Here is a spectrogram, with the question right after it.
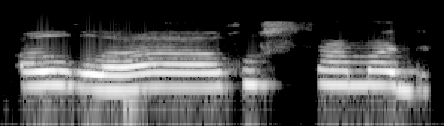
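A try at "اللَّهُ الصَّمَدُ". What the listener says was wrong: ایک بار اور اللہ کو پر کر کے، اللہ کا نام جب آئے تو پہلے فتح ہے اللہ الصمد.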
